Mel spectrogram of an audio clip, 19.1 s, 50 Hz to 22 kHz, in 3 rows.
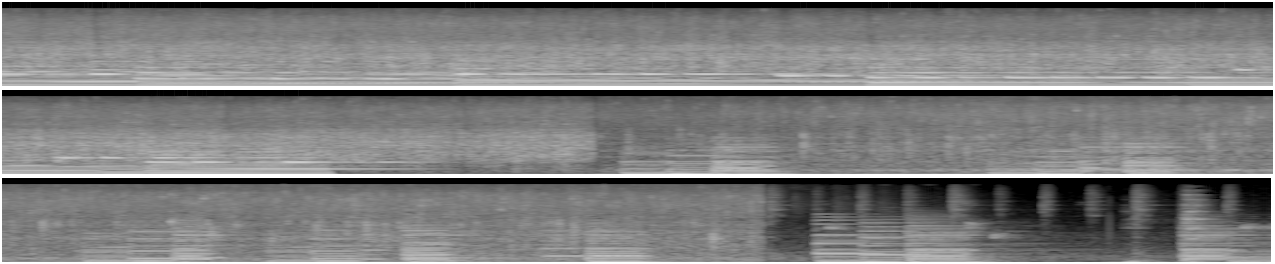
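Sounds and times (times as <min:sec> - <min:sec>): keyboard chords over bass line: 0:00.0 - 0:08.3
crackling sizzle: 0:00.0 - 0:16.6.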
